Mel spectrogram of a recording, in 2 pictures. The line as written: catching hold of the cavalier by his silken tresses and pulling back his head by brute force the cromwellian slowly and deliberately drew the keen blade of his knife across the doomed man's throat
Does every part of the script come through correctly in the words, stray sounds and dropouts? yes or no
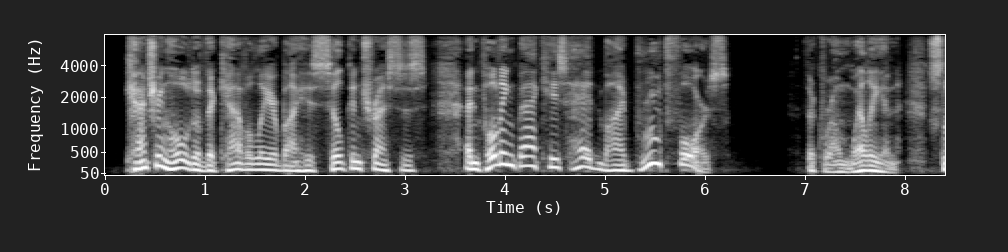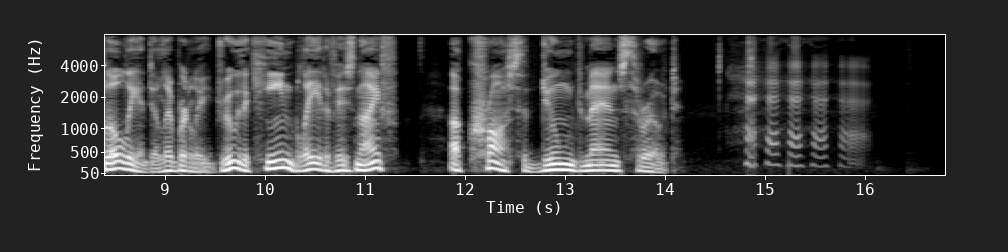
no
